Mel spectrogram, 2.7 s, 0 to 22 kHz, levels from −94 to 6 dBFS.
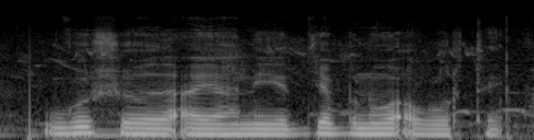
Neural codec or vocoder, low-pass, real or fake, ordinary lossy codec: none; 14.4 kHz; real; none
